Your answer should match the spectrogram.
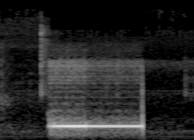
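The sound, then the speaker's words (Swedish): A single steady telephone ringback tone, heard while calling someone, sounds for about one second, a clear mid-pitched electronic hum heard alone and fairly loud, starting and stopping abruptly. “istället för att träffas i våran studio så ringer jag nu upp Thomas som jag startar det här programmet med”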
